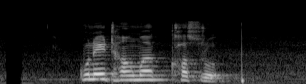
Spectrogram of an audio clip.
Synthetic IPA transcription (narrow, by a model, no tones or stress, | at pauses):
kunʌjʈʰaw̃makʰʌsro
